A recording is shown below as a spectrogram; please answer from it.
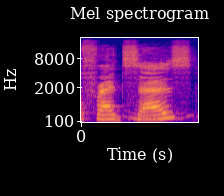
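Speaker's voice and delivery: ordinary delivery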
